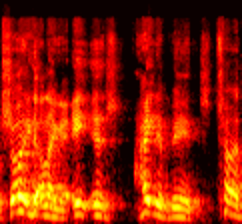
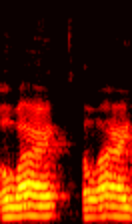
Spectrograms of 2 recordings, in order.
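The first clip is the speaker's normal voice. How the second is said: put-on nervous voice. Retelling how the other girl backed down: imitating a nervous reply. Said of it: "Low-key nervous and shit".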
